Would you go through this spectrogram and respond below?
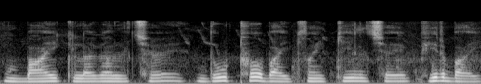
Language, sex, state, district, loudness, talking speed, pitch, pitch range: Maithili, male, Bihar, Purnia, -15 LUFS, 135 wpm, 145 Hz, 140-155 Hz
